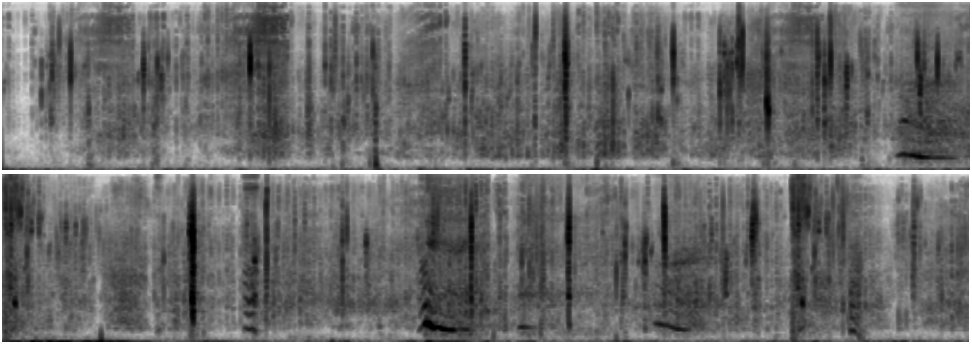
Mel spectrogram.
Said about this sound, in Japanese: お腹裂くわね。あなたの中、死体なのに温かい感じがするわ。熱がまだ残っているのかしら、それとも錯覚？ずるずる削り出していくわね。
